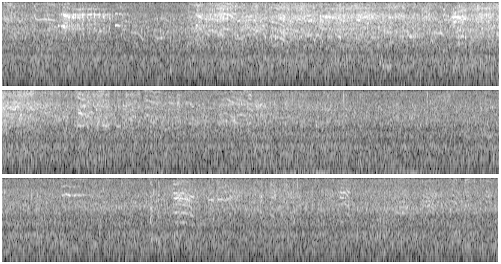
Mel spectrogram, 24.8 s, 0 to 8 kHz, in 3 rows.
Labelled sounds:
0.5	1.8	Pacific white-sided dolphin, 3.1 to 6.7 kHz
2.1	2.4	Pacific white-sided dolphin, 2.1 to 2.9 kHz
3.5	4.8	Pacific white-sided dolphin, 1.8 to 5.5 kHz
5.3	5.7	Pacific white-sided dolphin, 4.5 to 6.4 kHz
7.5	8.3	Pacific white-sided dolphin, 4.3 to 6.5 kHz
9.5	10.9	Pacific white-sided dolphin, 2.1 to 5.9 kHz
11.9	12.2	Pacific white-sided dolphin, 5.1 to 6.1 kHz
17.5	18.0	Pacific white-sided dolphin, 4.3 to 7.5 kHz
19.4	19.8	Pacific white-sided dolphin, 2.0 to 6.5 kHz
23.1	23.4	Pacific white-sided dolphin, 2.7 to 3.0 kHz

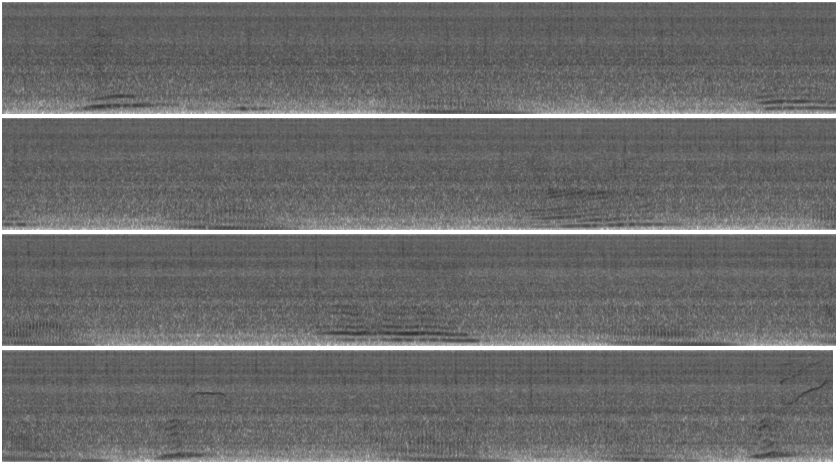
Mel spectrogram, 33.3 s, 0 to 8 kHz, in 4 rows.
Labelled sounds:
26.9	27.3	humpback whale, 2.2 to 2.5 kHz
32.8	33.3	humpback whale, 1.7 to 3.5 kHz

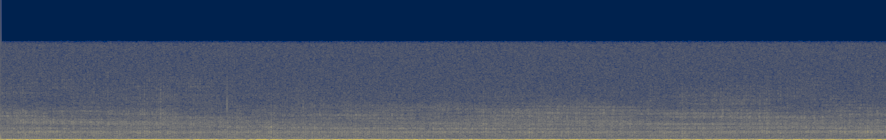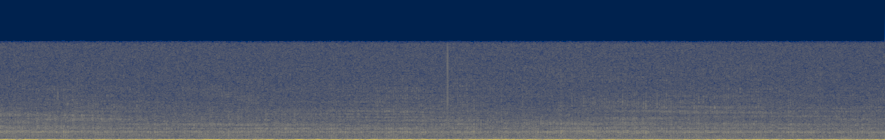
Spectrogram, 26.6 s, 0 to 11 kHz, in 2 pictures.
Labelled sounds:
0.3	0.9	vessel noise, 1.3 to 1.6 kHz
15.2	15.4	vessel noise, 1.2 to 1.3 kHz

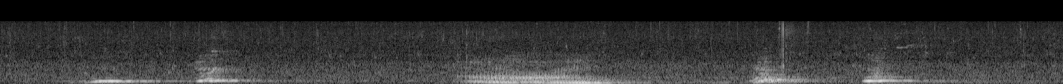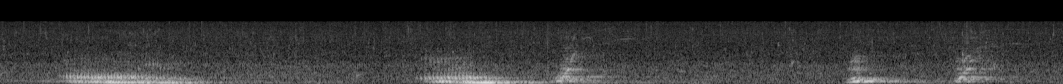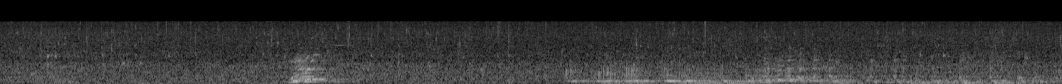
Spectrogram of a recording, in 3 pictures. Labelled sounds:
9.0	9.3	humpback whale, 2.0 to 2.5 kHz
14.8	15.2	humpback whale, 1.0 to 1.4 kHz

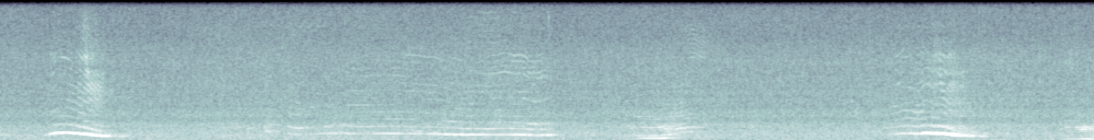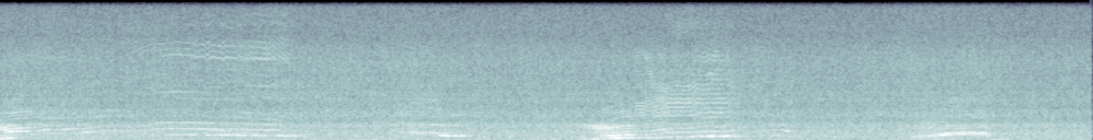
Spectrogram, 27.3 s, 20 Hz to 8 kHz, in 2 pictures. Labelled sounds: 0.7	1.3	humpback whale, 0.78 to 3.3 kHz
4.3	6.9	humpback whale, 0.78 to 5.0 kHz
8.0	8.5	humpback whale, 0.78 to 0.88 kHz
11.2	12.0	humpback whale, 0.78 to 5.0 kHz
13.5	14.1	humpback whale, 0.78 to 1.7 kHz
15.6	17.1	humpback whale, 0.94 to 5.6 kHz
21.0	22.8	humpback whale, 0.78 to 4.9 kHz

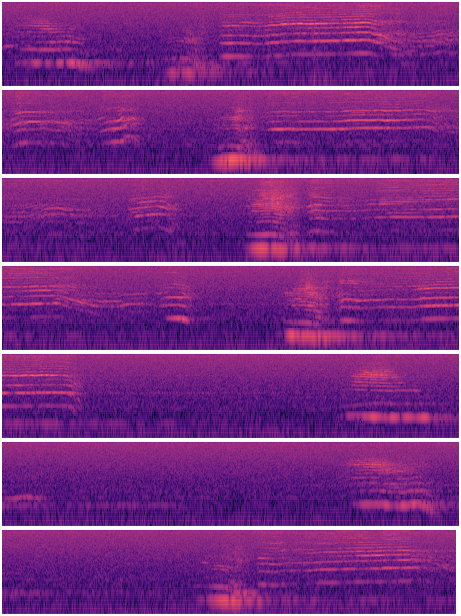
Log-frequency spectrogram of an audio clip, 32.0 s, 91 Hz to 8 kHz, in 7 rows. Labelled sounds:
0.1	0.9	humpback whale, 0.83 to 2.9 kHz
1.7	6.0	humpback whale, 0.80 to 7.5 kHz
6.8	10.1	humpback whale, 0.80 to 7.5 kHz
10.4	19.0	humpback whale, 0.80 to 7.2 kHz
21.8	22.5	humpback whale, 1.1 to 4.8 kHz
26.3	26.8	humpback whale, 0.86 to 3.0 kHz
29.5	31.6	humpback whale, 0.80 to 7.7 kHz

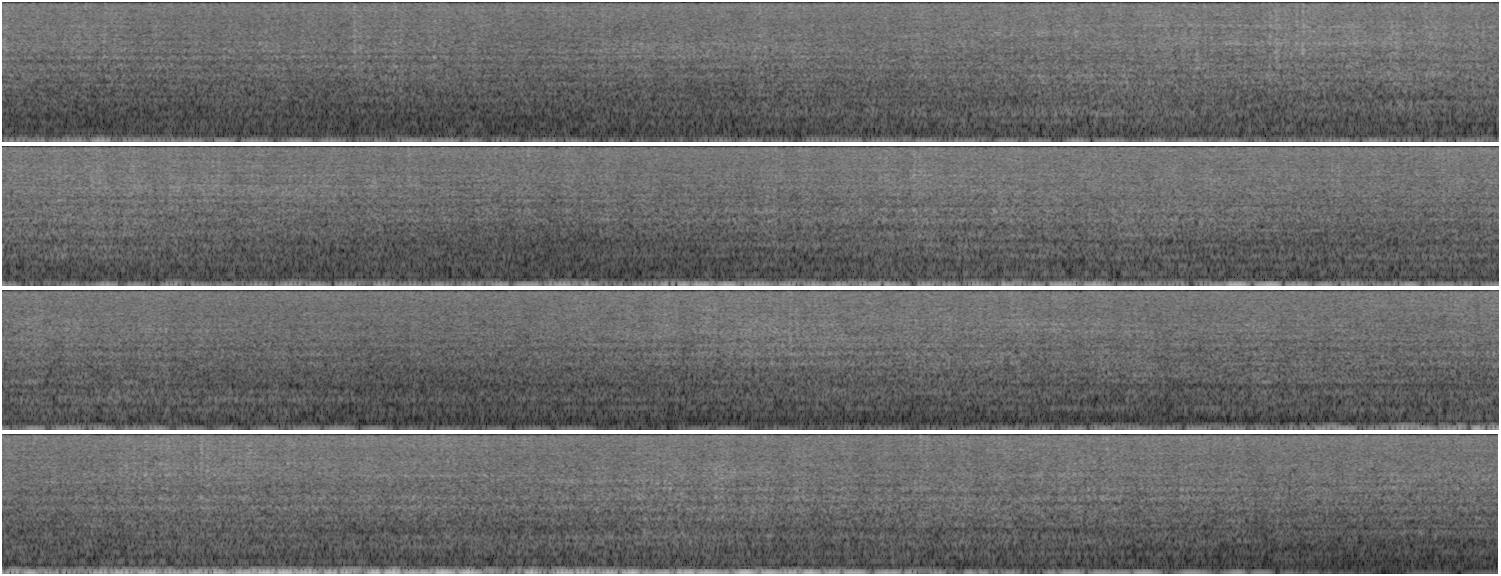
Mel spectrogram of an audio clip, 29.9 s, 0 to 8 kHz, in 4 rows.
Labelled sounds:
6.1	6.3	vessel noise, 3.3 to 3.6 kHz

